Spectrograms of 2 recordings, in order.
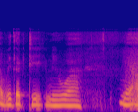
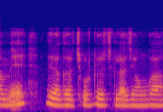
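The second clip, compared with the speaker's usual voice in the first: ordinary talk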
